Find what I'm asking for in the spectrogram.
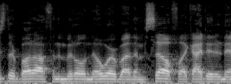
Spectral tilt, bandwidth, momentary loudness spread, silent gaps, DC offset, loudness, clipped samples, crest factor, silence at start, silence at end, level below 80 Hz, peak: -6 dB/octave; 19.5 kHz; 2 LU; none; under 0.1%; -18 LUFS; under 0.1%; 16 dB; 0 s; 0 s; -38 dBFS; -2 dBFS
